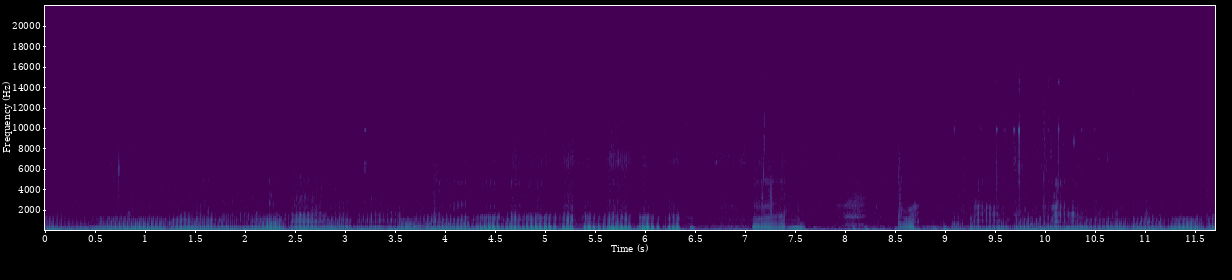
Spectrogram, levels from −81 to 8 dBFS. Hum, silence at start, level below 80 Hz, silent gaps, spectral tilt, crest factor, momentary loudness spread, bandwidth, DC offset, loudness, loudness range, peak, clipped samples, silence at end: none; 0 s; -58 dBFS; none; -6.5 dB/octave; 24 dB; 11 LU; 16.5 kHz; under 0.1%; -52 LUFS; 6 LU; -28 dBFS; under 0.1%; 0 s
